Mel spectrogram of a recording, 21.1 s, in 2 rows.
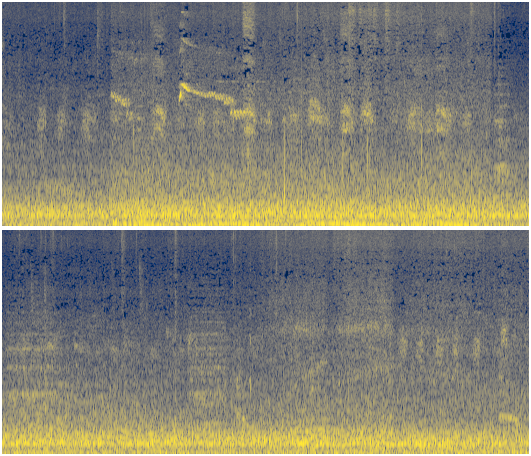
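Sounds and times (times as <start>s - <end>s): low background rumble: 0.0s - 15.9s
short bird calls: 2.2s - 5.4s.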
